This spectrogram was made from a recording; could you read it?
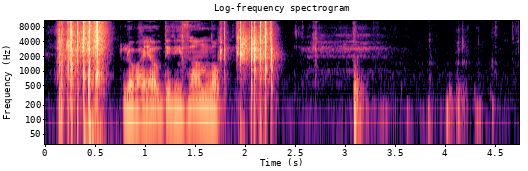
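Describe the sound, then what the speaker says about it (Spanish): Oracle cards are shuffled up close in two brisk riffling bursts, with a voice talking in between and faint handling sounds afterward. "voy a barajar un poco más"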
